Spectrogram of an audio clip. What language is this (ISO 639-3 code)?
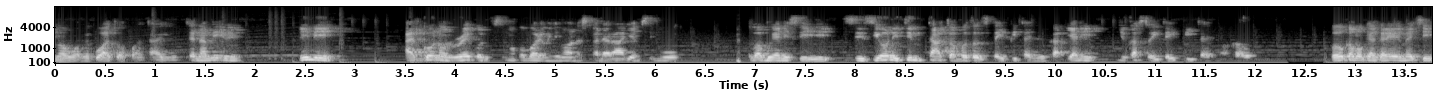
swa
